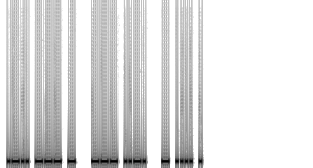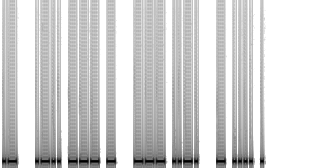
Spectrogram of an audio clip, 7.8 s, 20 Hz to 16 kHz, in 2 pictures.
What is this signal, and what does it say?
Morse code, heard as a keyed tone, about 46 wpm, 700 Hz. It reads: LOT OF THE A LOT OF THE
